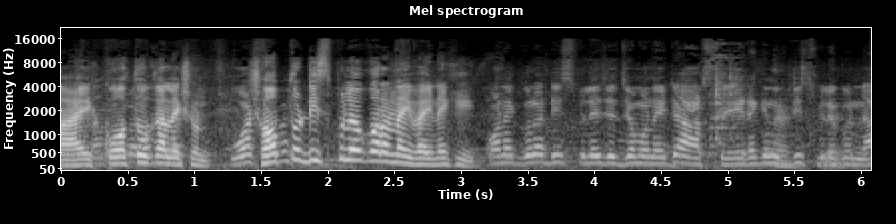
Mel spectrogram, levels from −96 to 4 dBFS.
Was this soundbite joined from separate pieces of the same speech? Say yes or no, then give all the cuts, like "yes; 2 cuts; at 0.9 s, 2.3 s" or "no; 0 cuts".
no; 0 cuts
